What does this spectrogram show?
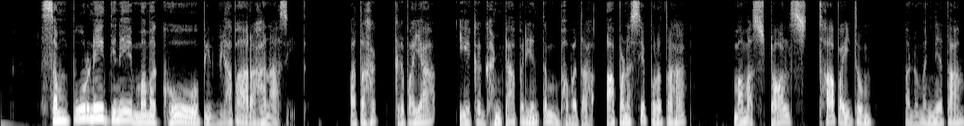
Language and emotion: Sanskrit, sad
